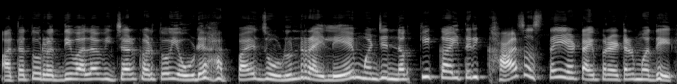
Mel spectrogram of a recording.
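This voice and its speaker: A woman's voice: a little high, moderate pace. A woman casually retelling a TV serial episode to her viewers, narrating and acting out the characters' lines with feeling.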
